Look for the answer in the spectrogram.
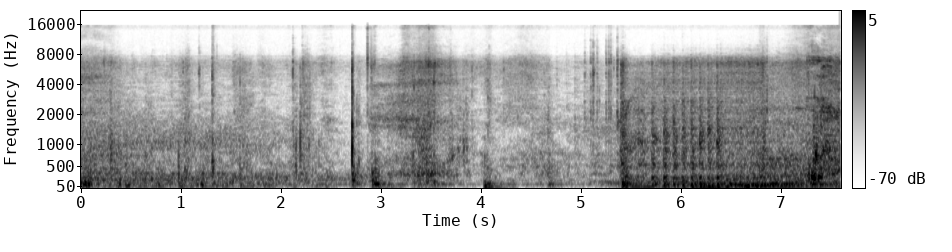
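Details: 2000–2001 Ford Taurus 3.0L stalling at stop lights: starter whirrs, engine catches and settles into uneven idle after stalling from wiggling the crankshaft position sensor wire; short in crank sensor connector.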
